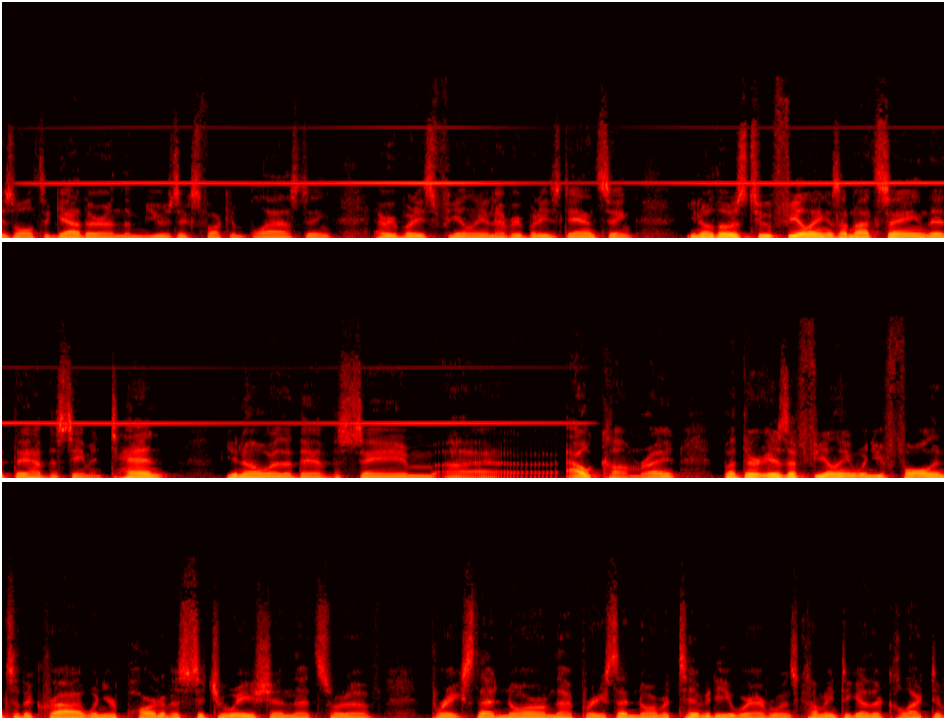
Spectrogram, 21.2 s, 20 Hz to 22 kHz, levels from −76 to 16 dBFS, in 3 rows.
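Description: A thin, steady whistle near 5.2 kHz sits about 15 dB under the speech from the start to 11.58 s, swelling and fading slowly in level. This feedback whistle likely comes from a loudspeaker-to-microphone loop held just at the edge of feedback.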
